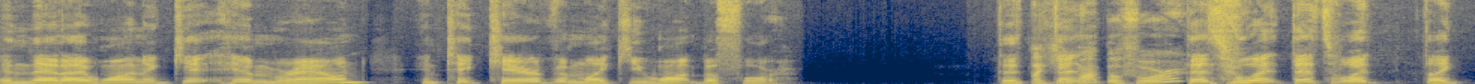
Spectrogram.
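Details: Acted example, not a patient: a host reads an NIH sample sentence of fluent but meaningless speech in Wernicke's (receptive) aphasia, a comprehension-area injury usually after stroke. Wernicke's aphasia (imitated).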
